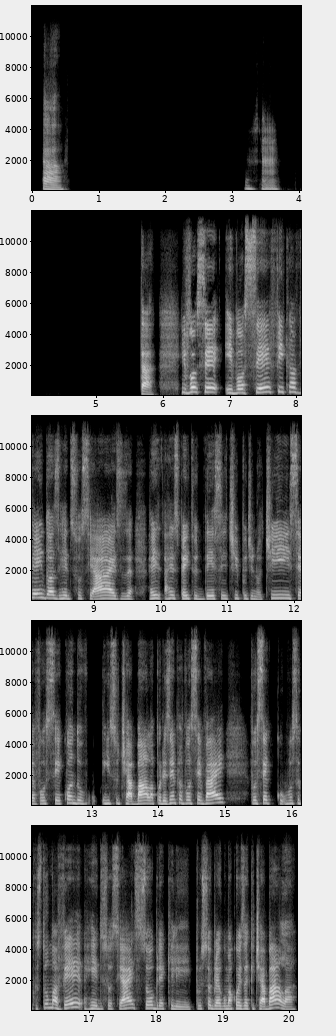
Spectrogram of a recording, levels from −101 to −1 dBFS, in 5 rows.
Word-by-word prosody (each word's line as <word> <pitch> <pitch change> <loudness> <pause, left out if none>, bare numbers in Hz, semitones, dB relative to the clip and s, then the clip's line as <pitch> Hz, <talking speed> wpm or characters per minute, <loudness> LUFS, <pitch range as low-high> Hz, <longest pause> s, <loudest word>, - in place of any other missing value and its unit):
Tá. 145 -5 -2 2.7
Uhum. 170 -2 -13 2.0
Tá. - - +4 0.4
E 270 - -2
você 290 +1 +5
e 235 0 +1
você 260 +5 +4
fica 300 0 0
vendo 255 -2 -1
as 215 -2 +3
redes 195 0 -6
sociais 190 0 +2 0.4
re 205 +1 -1
a - - -6
respeito 200 -1 -2
desse, 190 +3 -5
tipo, 195 +2 -7
de 185 0 -9
notícia? 205 +5 -3
Você 195 +1 -5
quando 210 -1 -3
v 190 - -21 0.2
isso 200 0 -6
te 195 - -3
abala, 195 +4 +5
por 200 +1 -7
exemplo, 225 +4 -2
você 215 0 -4
vai 230 +7 +5 0.4
você 210 +2 -1
co 190 -3 -12
você 200 +3 -8
costuma 240 +5 -2
ver 255 - +1
redes 190 -1 -6
sociais 190 +6 +2
sobre 215 -6 -4
aquele 165 -5 -9
p 190 - -12
sobre 190 0 -2
alguma 185 0 -1
coisa 195 -1 -2
que 185 - -12
te - - 0
abala? 165 -4 +4
200 Hz, 135 wpm, -25 LUFS, 185-225 Hz, 2.7 s, você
